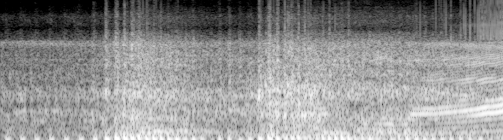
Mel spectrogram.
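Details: First-generation Yamaha NMAX with conventional starter, after fixing a fuel pump that would not hum and reassembling, no injection warning light: even single-cylinder idle with a brief throttle blip. Normal, healthy running.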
